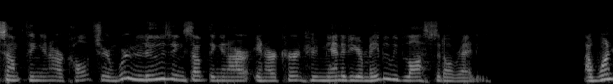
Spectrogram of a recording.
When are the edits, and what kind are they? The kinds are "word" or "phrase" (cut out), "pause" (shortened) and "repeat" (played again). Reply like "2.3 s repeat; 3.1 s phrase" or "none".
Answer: none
